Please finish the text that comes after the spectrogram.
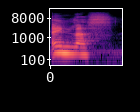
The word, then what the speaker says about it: Einlass: Ok, sauf nous, il y a écrit Einlass tout court, donc ça se dit Einlass. Einlass, c'est admission, ouais. Voilà, donc la bonne prononciation c'est Einlass.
